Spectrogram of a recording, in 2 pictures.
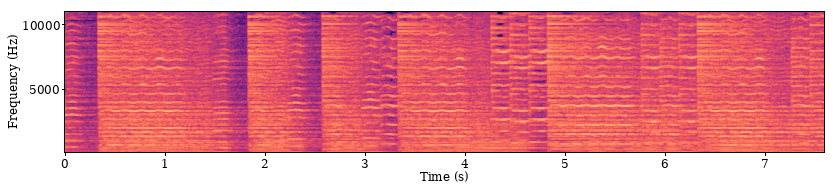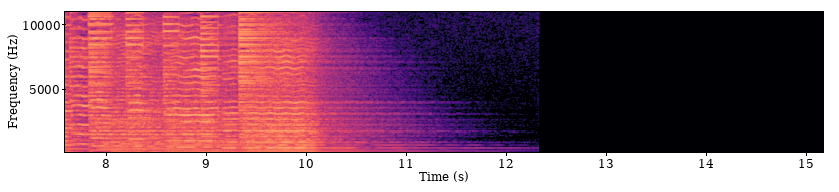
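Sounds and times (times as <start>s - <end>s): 
classical theme music: 0.0s - 11.9s.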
